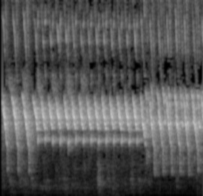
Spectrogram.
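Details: Spanish Timbrado canary singing a fast metallic trill of sharp repeated notes, close to three per second, with rolling bell-like phrases and a brief continuous whistled stretch in the middle.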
